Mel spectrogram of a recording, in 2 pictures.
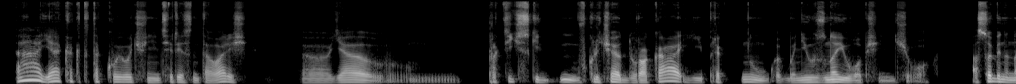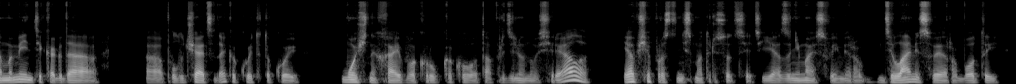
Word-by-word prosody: А, 190 Hz, +5 st, +5 dB
я 145 Hz, -1 st, +3 dB
как-то 140 Hz, -2 st, -5 dB
такой 120 Hz, -1 st, -2 dB
очень 110 Hz, -3 st, -2 dB
интересный 95 Hz, +1 st, -1 dB
товарищ, 110 Hz, +3 st, 0 dB, 0.5 s
э. 90 Hz, 0 st, -6 dB
Я, 105 Hz, +1 st, +2 dB
у, 90 Hz, -, -10 dB, 0.8 s
практически, 100 Hz, -4 st, +4 dB
м, 105 Hz, -4 st, +1 dB
включаю 115 Hz, +3 st, +2 dB
дурака 100 Hz, +11 st, +4 dB
и 95 Hz, -5 st, -6 dB
пря -, -, -5 dB, 0.2 s
ну, 110 Hz, -6 st, -2 dB
как 85 Hz, 0 st, -9 dB
бы, 90 Hz, +1 st, -5 dB
не 100 Hz, +2 st, +1 dB
узнаю 105 Hz, 0 st, +3 dB
вообще 90 Hz, -1 st, -5 dB
ничего. 85 Hz, -1 st, -9 dB, 0.4 s
Особенно 135 Hz, -6 st, +6 dB
на 100 Hz, -1 st, +2 dB
моменте, 105 Hz, +1 st, +1 dB
когда, 90 Hz, -2 st, 0 dB, 0.5 s
а, 85 Hz, -1 st, -4 dB
получается, 95 Hz, +2 st, +1 dB
да, -, -, -3 dB
какой-то -, -, -7 dB
такой 85 Hz, -2 st, -5 dB, 0.4 s
мощный 105 Hz, -3 st, +1 dB
хайп 90 Hz, -3 st, -1 dB
вокруг -, -, -5 dB
какого-то 90 Hz, -2 st, -6 dB
определенного 90 Hz, -2 st, -7 dB
сериала. -, -, +1 dB, 0.3 s
Я -, -, +4 dB
вообще -, -, +2 dB
просто -, -, 0 dB
не -, -, -5 dB
смотрю -, -, 0 dB
соцсети. -, -, -3 dB
Я 90 Hz, -1 st, -3 dB
занимаюсь 95 Hz, 0 st, -1 dB
своими 90 Hz, -1 st, -1 dB
раб 90 Hz, +2 st, -9 dB
делами, 100 Hz, +3 st, +3 dB
своей 95 Hz, -2 st, +7 dB
работой. 90 Hz, 0 st, -4 dB
95 Hz, 150 wpm, -26 LUFS, 90-110 Hz, 0.8 s, своей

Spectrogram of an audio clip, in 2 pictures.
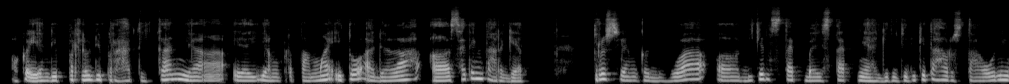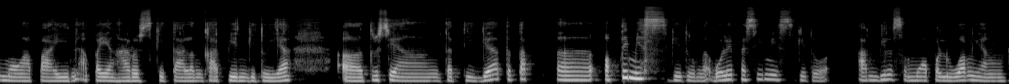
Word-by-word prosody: Oke, 160 Hz, -, +2 dB
yang 160 Hz, +3 st, +5 dB
diperlu 200 Hz, +3 st, +2 dB
diperhatikan 190 Hz, +3 st, 0 dB
ya, 180 Hz, -, +1 dB
yang 180 Hz, -1 st, +1 dB
pertama 170 Hz, +4 st, -1 dB
itu 225 Hz, +3 st, +2 dB
adalah, 180 Hz, +5 st, +1 dB, 0.2 s
eee, 175 Hz, +1 st, +4 dB
setting 260 Hz, +5 st, +1 dB
target. 155 Hz, -6 st, -3 dB, 0.7 s
Terus 240 Hz, -2 st, +3 dB
yang 180 Hz, -2 st, -4 dB
kedua, 175 Hz, +8 st, 0 dB
eee, 180 Hz, -4 st, -3 dB
bikin 185 Hz, +8 st, 0 dB
step 210 Hz, -3 st, -3 dB
by 180 Hz, -3 st, -2 dB
step-nya 185 Hz, -1 st, -2 dB
gitu. 165 Hz, +3 st, -4 dB
Jadi 180 Hz, +4 st, -5 dB
kita 215 Hz, +2 st, -1 dB
harus 195 Hz, -5 st, -2 dB
tau 170 Hz, -1 st, -2 dB
nih 205 Hz, +2 st, +4 dB
mau 175 Hz, -3 st, +1 dB
ngapain, 165 Hz, 0 st, -1 dB
apa 195 Hz, -3 st, -1 dB
yang 170 Hz, -2 st, +1 dB
harus 165 Hz, 0 st, +1 dB
kita 175 Hz, -2 st, -4 dB
lengkapin 165 Hz, +2 st, 0 dB
gitu 165 Hz, 0 st, -1 dB
ya. 170 Hz, +4 st, +3 dB, 0.6 s
Eee, 165 Hz, -1 st, +4 dB
terus 200 Hz, +3 st, +1 dB
yang 170 Hz, -2 st, -1 dB
ketiga 175 Hz, +6 st, 0 dB
tetap, 220 Hz, +2 st, -4 dB, 0.2 s
eee, 200 Hz, 0 st, +3 dB, 0.2 s
optimis 270 Hz, -, +5 dB
gitu, 185 Hz, -1 st, -3 dB
nggak 165 Hz, 0 st, -6 dB
boleh 195 Hz, +5 st, +1 dB
pesimis 220 Hz, -1 st, -3 dB
gitu. 180 Hz, -4 st, -8 dB, 0.2 s
Ambil 195 Hz, +4 st, -2 dB
semua 185 Hz, -4 st, -3 dB
peluang 185 Hz, +2 st, +1 dB
yang 165 Hz, -3 st, -2 dB
180 Hz, 150 wpm, -25 LUFS, 170-205 Hz, 0.7 s, yang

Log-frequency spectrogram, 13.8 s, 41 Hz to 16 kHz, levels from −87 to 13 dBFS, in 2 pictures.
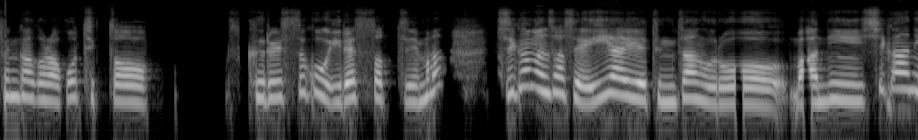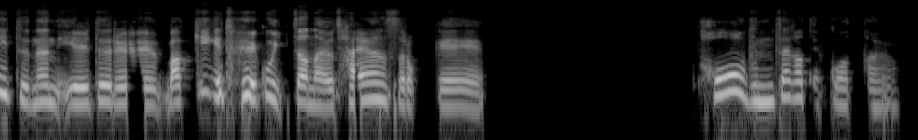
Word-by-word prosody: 생각을 255 Hz, -4 st, 0 dB
하고 240 Hz, +4 st, 0 dB
직접 215 Hz, -4 st, -1 dB, 0.7 s
글을 250 Hz, 0 st, -1 dB
쓰고 295 Hz, -2 st, -3 dB
이랬었지만 240 Hz, -, -1 dB, 0.4 s
지금은 355 Hz, +3 st, 0 dB
사실 285 Hz, -8 st, +2 dB
AI의 255 Hz, +2 st, +4 dB
등장으로 200 Hz, -4 st, +1 dB, 0.2 s
많이 220 Hz, +1 st, +1 dB
시간이 360 Hz, -, +1 dB
드는 210 Hz, -3 st, -3 dB
일들을 200 Hz, 0 st, +1 dB, 0.3 s
맡기게 230 Hz, +8 st, 0 dB
되고 255 Hz, -1 st, +1 dB
있잖아요 185 Hz, -6 st, 0 dB
자연스럽게. 180 Hz, -6 st, -3 dB, 1.6 s
더 325 Hz, -, +4 dB
문제가 220 Hz, +3 st, -2 dB
될 245 Hz, -, -21 dB
것 185 Hz, -1 st, -11 dB
같아요. 175 Hz, -1 st, -16 dB
225 Hz, 265 characters per minute, -23 LUFS, 205-260 Hz, 1.6 s, AI의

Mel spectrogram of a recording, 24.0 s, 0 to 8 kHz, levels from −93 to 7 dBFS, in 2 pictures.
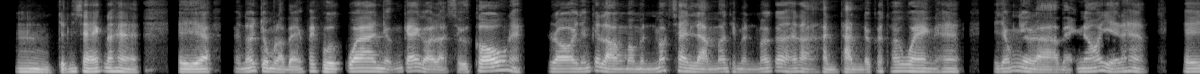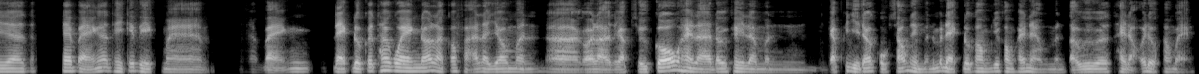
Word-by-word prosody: Ừm, 115 Hz, -4 st, 0 dB
chính 120 Hz, +4 st, -1 dB
xác 125 Hz, +2 st, +4 dB
đó 130 Hz, -, +3 dB
ha. 115 Hz, -6 st, +2 dB, 0.4 s
Thì, 110 Hz, -1 st, +5 dB
à, 115 Hz, 0 st, +5 dB, 0.2 s
ờ, 115 Hz, -, -9 dB
nói 130 Hz, +5 st, +2 dB
chung 130 Hz, -4 st, +2 dB
là 105 Hz, -2 st, 0 dB
bạn 100 Hz, +1 st, 0 dB
phải 140 Hz, -, 0 dB
vượt 115 Hz, -2 st, +3 dB
qua 130 Hz, 0 st, +5 dB
những 125 Hz, 0 st, -3 dB
cái, 145 Hz, +2 st, +4 dB
gọi 105 Hz, -, +2 dB
là, 95 Hz, -2 st, -2 dB
sự 105 Hz, -1 st, -5 dB
cố 150 Hz, +5 st, +6 dB
nè, 130 Hz, -10 st, -2 dB, 0.3 s
rồi 120 Hz, -1 st, +2 dB
những 120 Hz, +3 st, -4 dB
cái 160 Hz, -, -2 dB
lần 110 Hz, -3 st, +2 dB
mà 110 Hz, -, -2 dB
mình 110 Hz, 0 st, -4 dB
mắc 155 Hz, +5 st, -3 dB
sai 135 Hz, -3 st, +2 dB
lầm 110 Hz, -2 st, 0 dB
á, 120 Hz, -, -2 dB
thì 120 Hz, -, -9 dB
mình 110 Hz, -1 st, -8 dB
mới 125 Hz, +2 st, -3 dB
có 150 Hz, +1 st, -1 dB
thể 120 Hz, 0 st, -2 dB
là 110 Hz, -5 st, -4 dB
hình 100 Hz, -3 st, -3 dB
thành 105 Hz, -1 st, -1 dB
được 100 Hz, -, -4 dB
cái 125 Hz, -, -6 dB
thói 130 Hz, 0 st, -3 dB
quen 125 Hz, -3 st, +2 dB
này 110 Hz, -, -8 dB
ha, 120 Hz, -1 st, -2 dB, 0.3 s
thì 115 Hz, -, -9 dB
giống 125 Hz, +5 st, -3 dB
như 135 Hz, -5 st, +1 dB
là 100 Hz, -3 st, 0 dB
bạn 95 Hz, 0 st, -6 dB
nói 140 Hz, +5 st, 0 dB
vậy 115 Hz, -1 st, -1 dB
đó 130 Hz, -, -3 dB
ha. 125 Hz, -5 st, -2 dB, 0.4 s
Thì, 120 Hz, 0 st, 0 dB
à, 120 Hz, -1 st, +1 dB, 0.4 s
theo 140 Hz, -1 st, +3 dB
bạn 125 Hz, -2 st, 0 dB
á 150 Hz, -, 0 dB
thì 125 Hz, -, -2 dB
cái 150 Hz, +4 st, -4 dB
việc 115 Hz, -5 st, -1 dB
mà, 105 Hz, -2 st, -5 dB, 0.4 s
à, -, -, -23 dB
bạn 120 Hz, +8 st, -2 dB, 0.2 s
đạt 110 Hz, 0 st, +4 dB
được 120 Hz, -, +2 dB
cái 145 Hz, -, +1 dB
thói 165 Hz, +2 st, +2 dB
quen 135 Hz, -3 st, +5 dB
đó 140 Hz, +2 st, +3 dB
là 155 Hz, -, +1 dB
có 135 Hz, -, -4 dB
phải 120 Hz, -5 st, -4 dB
là 115 Hz, -, 0 dB
do 115 Hz, +1 st, 0 dB
mình 110 Hz, -1 st, -6 dB
à, 105 Hz, -2 st, 0 dB
gọi 100 Hz, +1 st, +1 dB
là, 100 Hz, -1 st, +3 dB
gặp 100 Hz, -1 st, -1 dB
sự 105 Hz, 0 st, -4 dB
cố 150 Hz, +5 st, +8 dB
hay 145 Hz, -6 st, +4 dB
là 105 Hz, -2 st, +3 dB
đôi 115 Hz, +2 st, -1 dB
khi 120 Hz, 0 st, 0 dB
là 110 Hz, -2 st, -1 dB
mình 100 Hz, -2 st, -12 dB, 0.2 s
gặp -, -, +2 dB
cái 150 Hz, -, -4 dB
gì 120 Hz, -, +3 dB
đó 130 Hz, +2 st, +3 dB
cuộc 110 Hz, 0 st, -5 dB
sống 130 Hz, +4 st, 0 dB
thì 125 Hz, -, +1 dB
mình 110 Hz, 0 st, -6 dB
mới 135 Hz, -, -3 dB
đạt 110 Hz, -5 st, +4 dB
được 110 Hz, +1 st, -2 dB
hông, 120 Hz, -1 st, -1 dB
chứ 135 Hz, -, -1 dB
không 125 Hz, -2 st, -1 dB
phải 120 Hz, +1 st, 0 dB
nào 105 Hz, -5 st, -2 dB
mình 100 Hz, 0 st, -13 dB
tự 110 Hz, +4 st, -1 dB
thay -, -, 0 dB
đổi -, -, -4 dB
được -, -, -1 dB
hông -, -, -8 dB
bạn? -, -, -8 dB
115 Hz, 285 wpm, -23 LUFS, 105-130 Hz, 0.4 s, cố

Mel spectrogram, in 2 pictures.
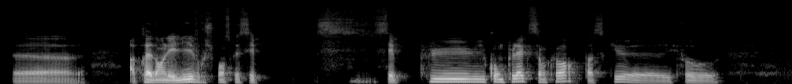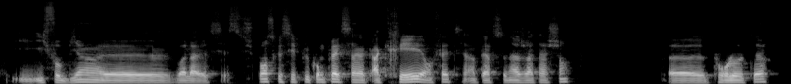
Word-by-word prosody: heu, 70 Hz, -2 st, -4 dB, 0.6 s
après -, -, +5 dB
dans 100 Hz, 0 st, +4 dB
les 95 Hz, -1 st, +5 dB
livres, 110 Hz, 0 st, +4 dB
je -, -, -17 dB
pense 110 Hz, -1 st, -2 dB
que -, -, -5 dB
c'est -, -, -8 dB, 0.5 s
c -, -, -19 dB, 0.2 s
c'est -, -, -5 dB
plus 125 Hz, -2 st, +3 dB
complexe 135 Hz, +4 st, +2 dB
encore 140 Hz, +5 st, -1 dB
parce 95 Hz, -4 st, -5 dB
que, 125 Hz, -, -10 dB
heu, 90 Hz, -8 st, -3 dB
il 80 Hz, -, -14 dB
faut 85 Hz, -4 st, -5 dB, 0.9 s
i 75 Hz, +2 st, -8 dB
il -, -, -3 dB
faut 105 Hz, +1 st, -1 dB
bien, 105 Hz, +4 st, 0 dB
heu, 90 Hz, -1 st, +3 dB
voilà, 90 Hz, -3 st, +2 dB
heu, 80 Hz, -, -3 dB
c'est -, -, -17 dB, 0.2 s
je -, -, -24 dB
pense 125 Hz, 0 st, +1 dB
que 120 Hz, -, -4 dB
c'est 115 Hz, -1 st, -6 dB
plus 115 Hz, +1 st, -5 dB
complexe 110 Hz, 0 st, +1 dB
à 105 Hz, -1 st, +4 dB
à 95 Hz, -, +4 dB
créer, 120 Hz, +5 st, +3 dB
en 100 Hz, -, -2 dB
fait, 115 Hz, +4 st, -4 dB
un 90 Hz, -, -6 dB
personnage 95 Hz, +1 st, -2 dB
attachant, 100 Hz, +6 st, -5 dB, 1.0 s
heu, 85 Hz, -1 st, +2 dB
pour 100 Hz, -2 st, +2 dB
l'auteur. 100 Hz, +10 st, +1 dB
100 Hz, 165 wpm, -23 LUFS, 90-120 Hz, 1.0 s, après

